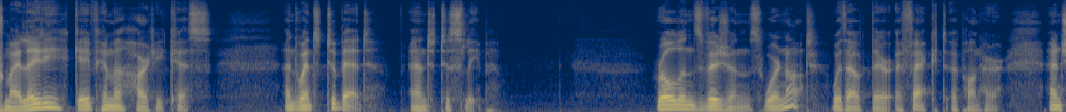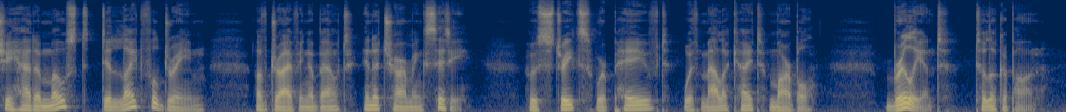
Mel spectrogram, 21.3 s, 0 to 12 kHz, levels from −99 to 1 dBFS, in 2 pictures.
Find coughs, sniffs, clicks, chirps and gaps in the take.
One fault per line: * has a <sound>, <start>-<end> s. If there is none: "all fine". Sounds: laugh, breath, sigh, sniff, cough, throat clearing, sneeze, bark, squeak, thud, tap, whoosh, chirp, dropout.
all fine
